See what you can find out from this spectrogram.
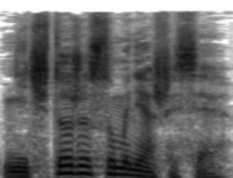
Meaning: without a shadow of a doubt; asking no question; nothing wavering (while committing a rash act)
- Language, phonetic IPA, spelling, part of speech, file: Russian, [nʲɪt͡ɕˈtoʐɨ sʊˈmnʲaʂɨsʲə], ничтоже сумняшеся, adverb, Ru-ничтоже сумняшеся.ogg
